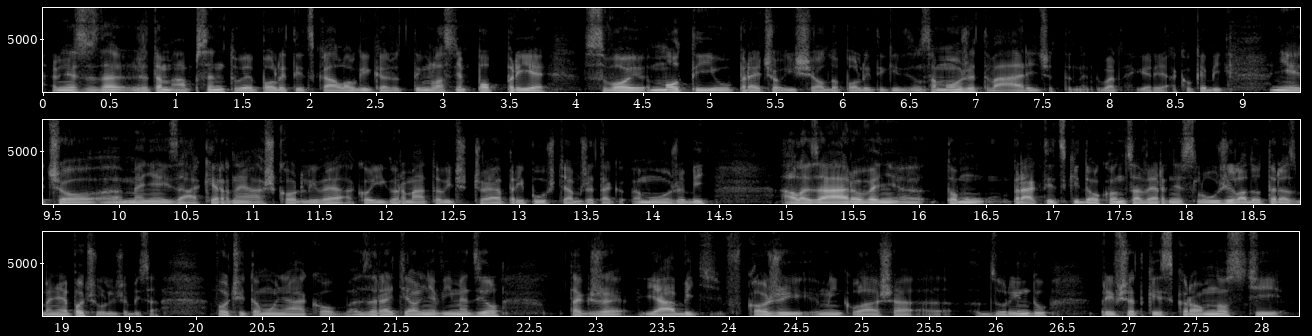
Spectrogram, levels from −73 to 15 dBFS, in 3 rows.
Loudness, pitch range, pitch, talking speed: -25 LUFS, 100-115 Hz, 105 Hz, 155 wpm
